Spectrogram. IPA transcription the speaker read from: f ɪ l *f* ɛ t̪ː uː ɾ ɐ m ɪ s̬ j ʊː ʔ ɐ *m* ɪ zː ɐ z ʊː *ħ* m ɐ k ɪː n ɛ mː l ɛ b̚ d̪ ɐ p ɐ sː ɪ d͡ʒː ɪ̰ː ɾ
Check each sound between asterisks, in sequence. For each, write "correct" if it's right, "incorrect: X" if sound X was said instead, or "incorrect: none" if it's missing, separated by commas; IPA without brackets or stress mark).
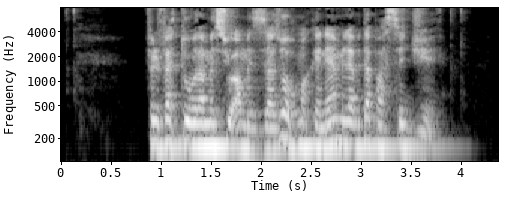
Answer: incorrect: v, correct, correct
